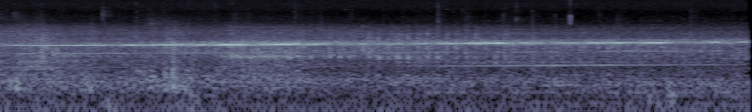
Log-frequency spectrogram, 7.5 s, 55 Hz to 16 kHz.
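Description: Munich S-Bahn class 423 electric multiple unit accelerating away, its traction motors and inverters giving a steady whine that slowly rises in pitch, over a low rumble.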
